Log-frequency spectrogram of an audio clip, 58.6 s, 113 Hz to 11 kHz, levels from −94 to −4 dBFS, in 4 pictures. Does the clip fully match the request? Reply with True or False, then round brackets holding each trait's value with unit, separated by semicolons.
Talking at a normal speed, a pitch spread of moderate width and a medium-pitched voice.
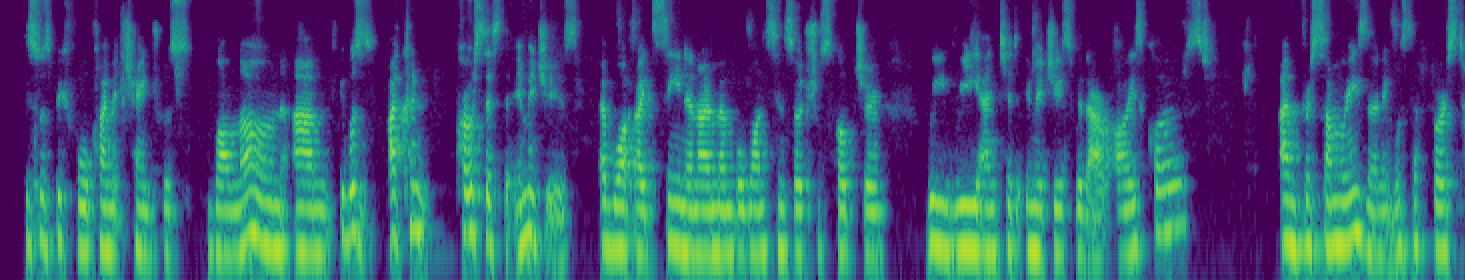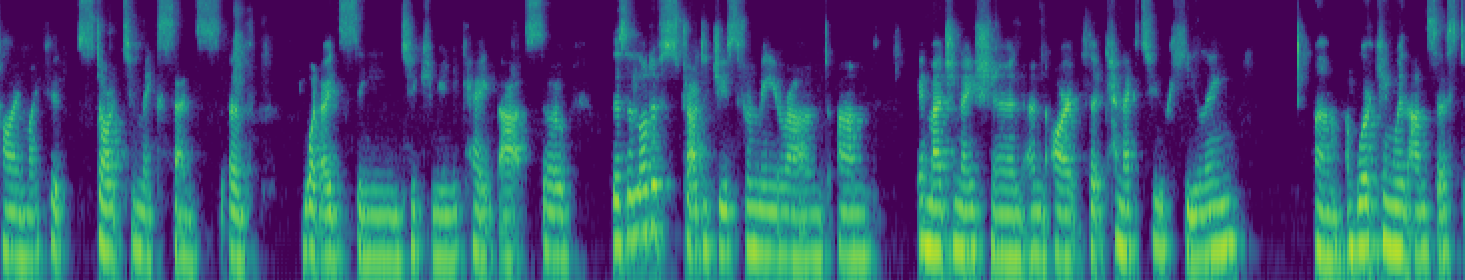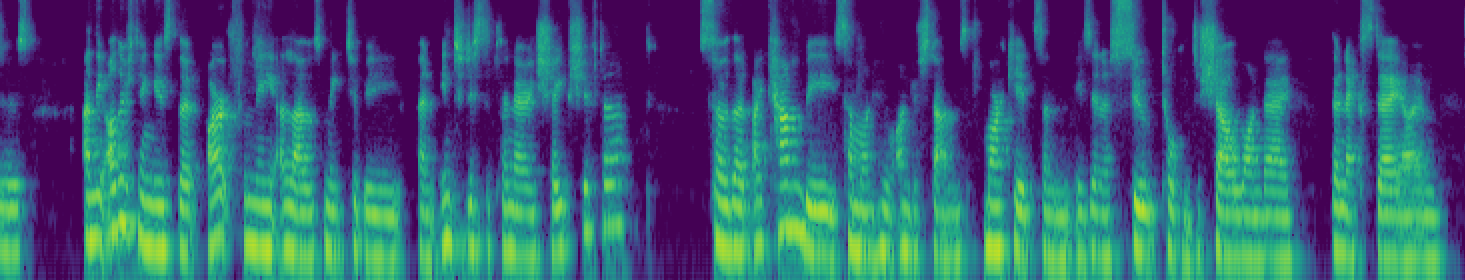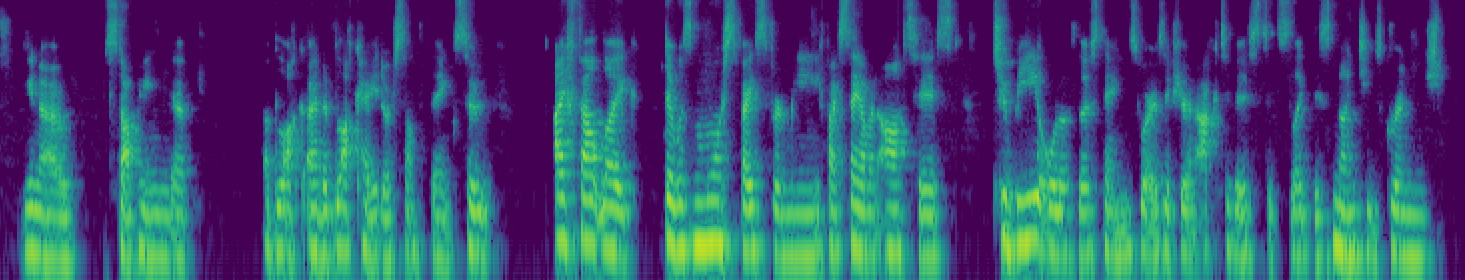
False (165 wpm; 2.2 semitones; 180 Hz)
